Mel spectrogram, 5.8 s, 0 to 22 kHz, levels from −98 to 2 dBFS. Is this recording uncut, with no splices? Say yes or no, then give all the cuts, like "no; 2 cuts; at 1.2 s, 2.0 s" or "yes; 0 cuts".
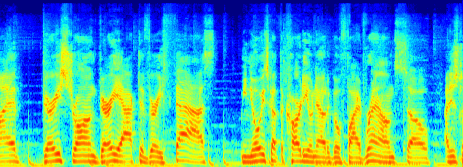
yes; 0 cuts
